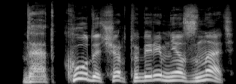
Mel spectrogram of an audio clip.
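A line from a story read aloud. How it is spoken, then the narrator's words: Irritated exclamation. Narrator (Russian): раздраженно воскликнул я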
